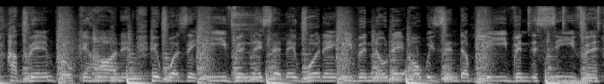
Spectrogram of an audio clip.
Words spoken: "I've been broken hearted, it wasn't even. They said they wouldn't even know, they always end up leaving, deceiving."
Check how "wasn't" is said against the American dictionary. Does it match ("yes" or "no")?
yes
